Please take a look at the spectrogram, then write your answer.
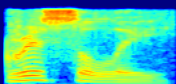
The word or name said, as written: gristly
